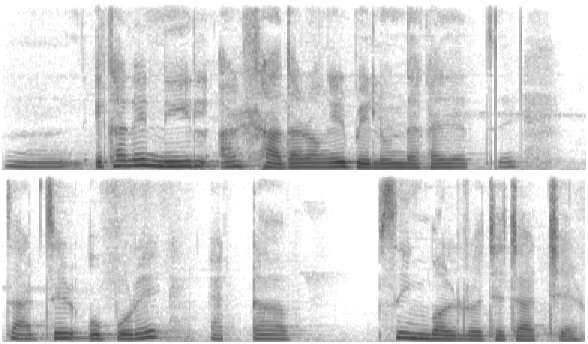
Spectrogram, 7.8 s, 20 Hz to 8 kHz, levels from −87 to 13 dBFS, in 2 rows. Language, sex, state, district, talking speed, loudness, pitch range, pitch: Bengali, female, West Bengal, Kolkata, 130 wpm, -22 LUFS, 185-225 Hz, 205 Hz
